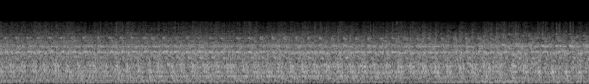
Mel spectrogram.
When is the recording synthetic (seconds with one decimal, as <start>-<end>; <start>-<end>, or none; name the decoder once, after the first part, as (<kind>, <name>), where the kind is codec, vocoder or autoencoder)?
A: none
